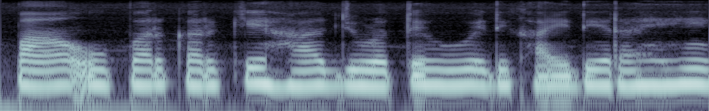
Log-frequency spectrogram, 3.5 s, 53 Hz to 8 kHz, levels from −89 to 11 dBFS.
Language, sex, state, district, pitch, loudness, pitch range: Hindi, female, Maharashtra, Washim, 170 Hz, -14 LUFS, 170-175 Hz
